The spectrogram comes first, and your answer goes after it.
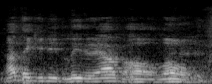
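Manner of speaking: wife dismissing her husband, low; deadpan wife. Acted. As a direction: shut him down low and flat. Wife voiced in the bit.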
